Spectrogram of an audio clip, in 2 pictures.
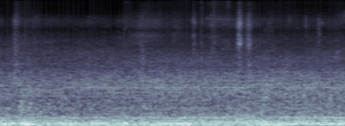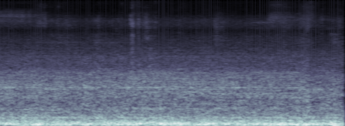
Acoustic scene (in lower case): car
